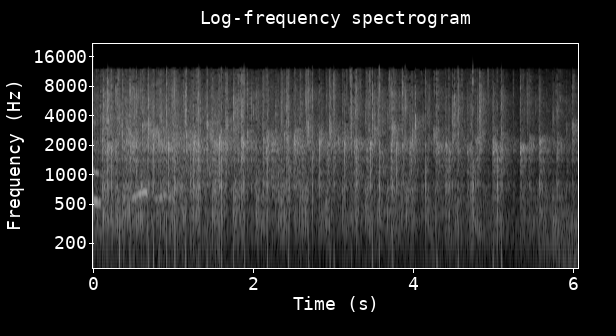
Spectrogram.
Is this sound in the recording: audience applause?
yes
